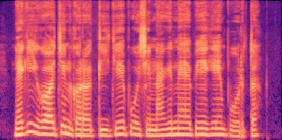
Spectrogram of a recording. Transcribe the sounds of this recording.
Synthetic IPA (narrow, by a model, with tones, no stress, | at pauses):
ne˨ki˦kɔ˦t͡ʃi˦nkɔ˨ɾɔ˨ti˨ke˦po˦˨ʃi˨na˨kɪ˦nɛ˦pe˦ke˦mpo˨ɾtɔ˦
